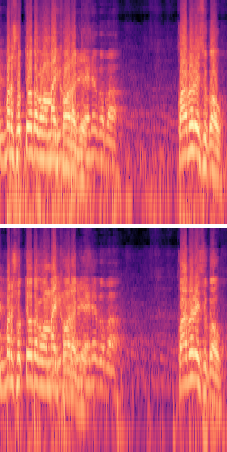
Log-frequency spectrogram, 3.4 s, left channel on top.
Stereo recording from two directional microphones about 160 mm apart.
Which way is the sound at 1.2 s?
75° left (ahead or behind).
